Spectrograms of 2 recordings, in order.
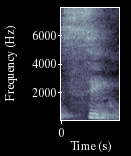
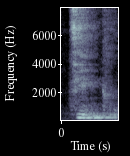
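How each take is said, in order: First: The word begins with an s sound. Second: The word begins with a t sound. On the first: "sink with s" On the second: "think with t"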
